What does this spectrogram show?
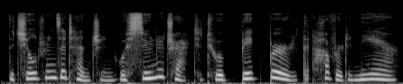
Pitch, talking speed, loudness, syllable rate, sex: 240 Hz, 225 wpm, -22 LUFS, 5.8 syllables/s, female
